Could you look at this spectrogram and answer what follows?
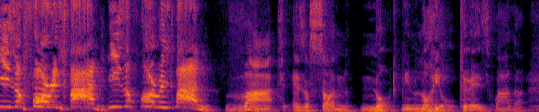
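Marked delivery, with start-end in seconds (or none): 0.0-3.2 very high, loud, football-terrace-style shout. Retelling a son taunting at the match: imitating son shouting. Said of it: "started shouting and saying".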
